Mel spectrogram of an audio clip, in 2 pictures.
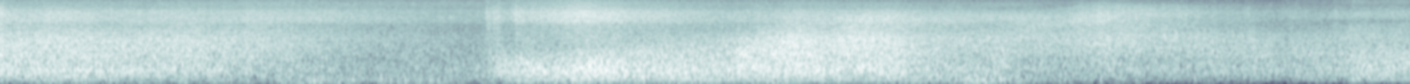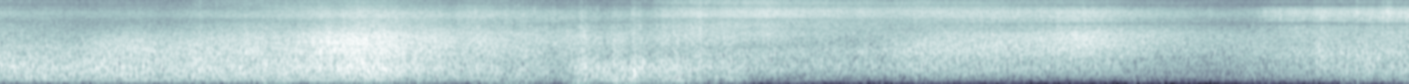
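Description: Small sea waves breaking and washing up a sandy beach, the surf swelling and ebbing every few seconds.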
